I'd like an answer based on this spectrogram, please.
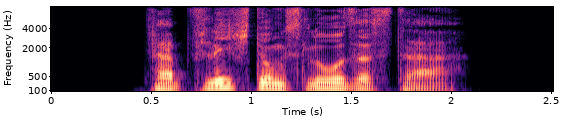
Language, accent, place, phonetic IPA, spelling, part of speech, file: German, Germany, Berlin, [fɛɐ̯ˈp͡flɪçtʊŋsloːzəstɐ], verpflichtungslosester, adjective, De-verpflichtungslosester.ogg
- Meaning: inflection of verpflichtungslos: 1. strong/mixed nominative masculine singular superlative degree 2. strong genitive/dative feminine singular superlative degree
